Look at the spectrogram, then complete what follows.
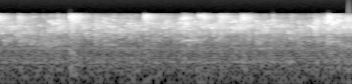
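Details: Two pet budgerigars playing, giving a continuous, busy warbling chatter of scratchy, high chirps and squeaks with frequent brighter peaks, steady throughout, in a small indoor room.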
